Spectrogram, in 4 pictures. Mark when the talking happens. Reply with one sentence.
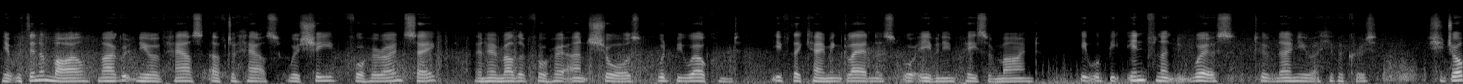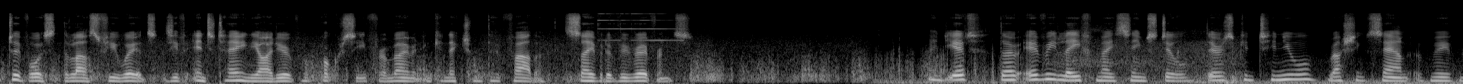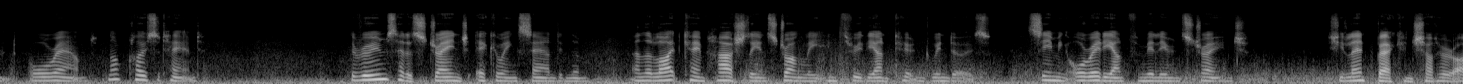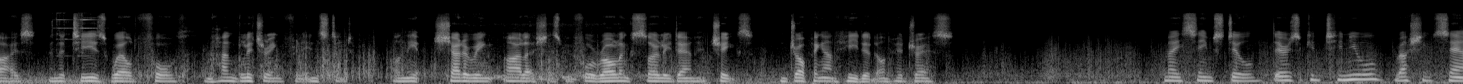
The talking can be heard from 0.0 to 21.6 s, from 23.9 to 31.2 s, from 32.8 to 41.7 s, from 42.5 to 53.5 s and from 55.5 to 58.4 s.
